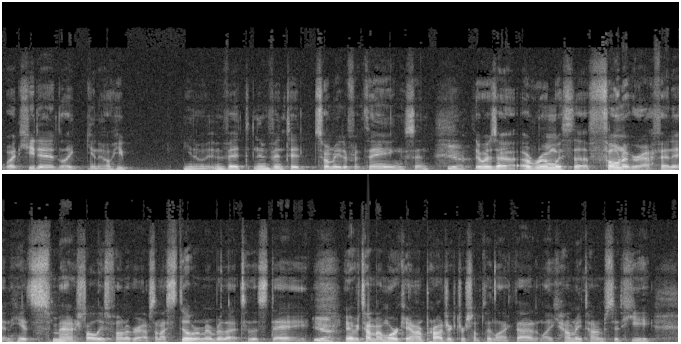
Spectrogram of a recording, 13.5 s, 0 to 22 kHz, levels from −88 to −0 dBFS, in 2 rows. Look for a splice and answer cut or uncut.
uncut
